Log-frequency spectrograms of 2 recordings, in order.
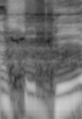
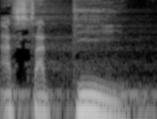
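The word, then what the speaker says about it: As-Suddi: Nih diterangkan maksud ayat ini janji akan ditanyakan maksudnya qala asuddi ahli tafsir asuddi bukan sudi silalahi tapi asuddi ahli darangan tabiin itu ada namanya assuddi ada yang bacanya asaddi.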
